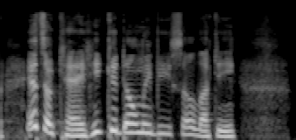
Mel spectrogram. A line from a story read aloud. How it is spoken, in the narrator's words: just kind of laughed, and I told her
